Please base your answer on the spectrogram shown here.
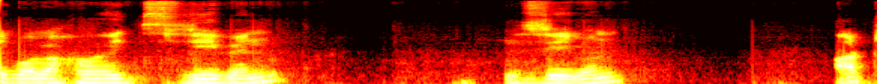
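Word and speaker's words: sieben: হয় জেক্স তো সাত কে বলা হয় জিভেন জিভেন আট কে বলা হয় আক্ট আক্ট নয়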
